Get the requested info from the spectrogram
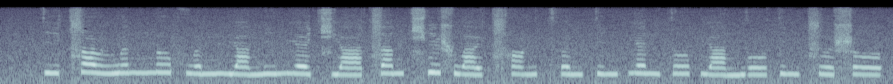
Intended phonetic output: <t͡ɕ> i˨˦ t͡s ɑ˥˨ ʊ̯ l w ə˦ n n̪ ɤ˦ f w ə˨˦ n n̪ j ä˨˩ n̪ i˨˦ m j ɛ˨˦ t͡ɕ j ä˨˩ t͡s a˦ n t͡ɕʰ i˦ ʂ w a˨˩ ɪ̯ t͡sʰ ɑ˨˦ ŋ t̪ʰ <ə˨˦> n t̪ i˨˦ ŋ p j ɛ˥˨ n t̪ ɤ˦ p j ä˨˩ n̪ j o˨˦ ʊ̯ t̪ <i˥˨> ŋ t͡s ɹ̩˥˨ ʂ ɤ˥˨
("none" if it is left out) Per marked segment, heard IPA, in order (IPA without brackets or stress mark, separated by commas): t̪, ə˨˦, i˥˨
